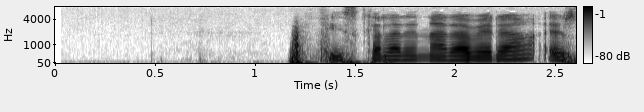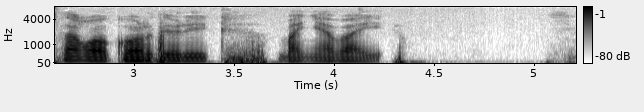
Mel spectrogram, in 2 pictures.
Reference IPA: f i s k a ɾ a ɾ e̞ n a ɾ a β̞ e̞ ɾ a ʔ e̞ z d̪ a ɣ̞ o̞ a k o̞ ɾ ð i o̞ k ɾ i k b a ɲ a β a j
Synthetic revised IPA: f i s k a l a ɾ e̞ n a ɾ a β̞ e̞ ɾ a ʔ e̞ z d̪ a ɣ̞ o̞ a k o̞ ɾ ð i o̞ ɾ i k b a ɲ a β a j

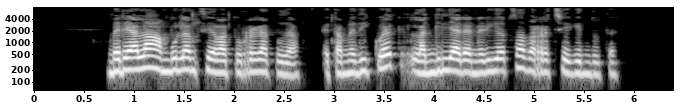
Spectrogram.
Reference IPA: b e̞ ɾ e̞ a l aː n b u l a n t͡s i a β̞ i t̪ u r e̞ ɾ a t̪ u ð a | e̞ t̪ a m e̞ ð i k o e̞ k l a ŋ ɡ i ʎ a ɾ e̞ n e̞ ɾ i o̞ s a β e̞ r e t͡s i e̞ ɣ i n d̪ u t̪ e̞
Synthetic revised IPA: b e̞ ɾ e̞ a l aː m b u l a n t͡s i a β̞ a t̪ u r e̞ ɾ a t̪ u ð a | e̞ t̪ a m e̞ ð i k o e̞ k l a ŋ ɡ i ʎ a ɾ e̞ n e̞ ɾ i o̞ t͡s a β e̞ r e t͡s i e̞ ɣ i n d̪ u t̪ e̞

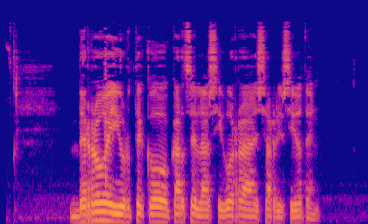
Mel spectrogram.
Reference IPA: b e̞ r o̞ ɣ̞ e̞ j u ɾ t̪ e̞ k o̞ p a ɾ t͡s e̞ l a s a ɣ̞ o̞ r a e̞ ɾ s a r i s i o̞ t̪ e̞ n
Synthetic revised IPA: b e̞ r o̞ ɣ̞ e̞ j u ɾ t̪ e̞ k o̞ k a ɾ t͡s e̞ l a s i ɣ̞ o̞ r a e̞ s a r i s i o̞ t̪ e̞ n

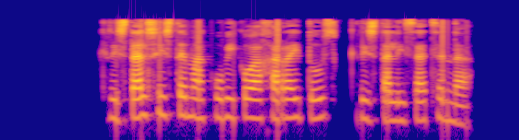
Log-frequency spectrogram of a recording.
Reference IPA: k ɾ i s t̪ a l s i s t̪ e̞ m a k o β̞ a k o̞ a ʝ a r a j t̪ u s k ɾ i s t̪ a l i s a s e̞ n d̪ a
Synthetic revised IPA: k ɾ i s t̪ a l s i s t̪ e̞ m a k u β̞ i k o̞ a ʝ a r a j t̪ u s k ɾ i s t̪ a l i s a t͡s e̞ n d̪ a

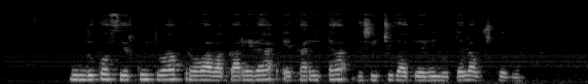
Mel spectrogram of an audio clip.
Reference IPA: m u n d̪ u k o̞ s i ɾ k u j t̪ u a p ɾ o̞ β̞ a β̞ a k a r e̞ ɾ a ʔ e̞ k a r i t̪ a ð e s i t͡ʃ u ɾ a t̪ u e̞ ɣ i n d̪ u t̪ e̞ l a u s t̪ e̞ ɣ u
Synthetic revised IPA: m u n d̪ u k o̞ s i ɾ k u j t̪ u a p ɾ o̞ β̞ a β̞ a k a r e̞ ɾ a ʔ e̞ k a r i t̪ a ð e s i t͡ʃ u ɾ a t̪ u e̞ ɣ i n d̪ u t̪ e̞ l a u s t̪ e̞ ð u

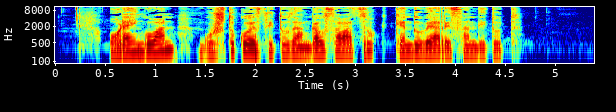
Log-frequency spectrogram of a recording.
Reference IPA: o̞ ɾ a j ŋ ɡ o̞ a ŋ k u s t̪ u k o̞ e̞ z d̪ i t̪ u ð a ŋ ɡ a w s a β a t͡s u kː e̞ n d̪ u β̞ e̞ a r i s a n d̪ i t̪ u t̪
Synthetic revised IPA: o̞ ɾ a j ŋ ɡ o̞ a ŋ ɡ u s t̪ u k o̞ e̞ z d̪ i t̪ u ð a ŋ ɡ a w s a β a t͡s u kː e̞ n d̪ u β̞ e̞ a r i s a n d̪ i t̪ u t̪

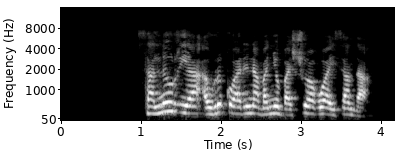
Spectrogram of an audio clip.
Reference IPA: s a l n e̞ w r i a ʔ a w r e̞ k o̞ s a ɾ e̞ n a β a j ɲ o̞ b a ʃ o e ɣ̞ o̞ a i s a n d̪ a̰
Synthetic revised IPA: s a l n e̞ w r i a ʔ a w r e̞ k o̞ a ɾ e̞ n a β a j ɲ o̞ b a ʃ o a ɣ̞ o̞ a i s a n d̪ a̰

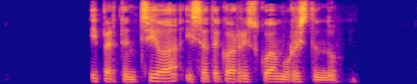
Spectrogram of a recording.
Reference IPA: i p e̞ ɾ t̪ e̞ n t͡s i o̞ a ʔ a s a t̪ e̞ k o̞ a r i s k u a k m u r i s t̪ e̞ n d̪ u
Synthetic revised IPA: i p e̞ ɾ t̪ e̞ n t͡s i o̞ a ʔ i s a t̪ e̞ k o̞ a r i s k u a m u r i s t̪ e̞ n d̪ u

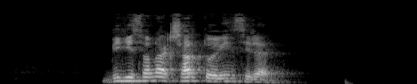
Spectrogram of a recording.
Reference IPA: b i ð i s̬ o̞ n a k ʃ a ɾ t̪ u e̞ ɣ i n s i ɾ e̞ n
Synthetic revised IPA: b i ɣ i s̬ o̞ n a k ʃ a ɾ t̪ u e̞ ɣ i n s i ɾ e̞ n

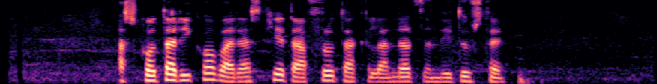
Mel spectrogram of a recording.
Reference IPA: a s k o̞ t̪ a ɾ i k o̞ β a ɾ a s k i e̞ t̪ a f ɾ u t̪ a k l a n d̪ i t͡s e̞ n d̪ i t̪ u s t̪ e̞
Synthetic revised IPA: a s k o̞ t̪ a ɾ i k o̞ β a ɾ a s k i e̞ t̪ a f ɾ u t̪ a k l a n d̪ a t͡s e̞ n d̪ i t̪ u s t̪ e̞

